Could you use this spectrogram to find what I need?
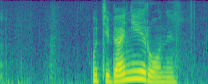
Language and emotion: Russian, neutral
